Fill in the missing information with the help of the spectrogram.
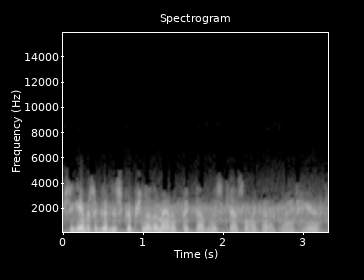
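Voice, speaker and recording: An American man playing a terse, businesslike detective sergeant in a 1950s radio crime drama, deadpan and clipped, on a noisy vintage recording. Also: rumbling low, racing, phone-quality sound. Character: terse, businesslike male police detective sergeant narrating his case.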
